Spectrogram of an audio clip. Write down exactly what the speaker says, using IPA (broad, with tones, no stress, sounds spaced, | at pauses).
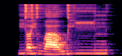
j ɐ˥ j w aː˨˥ w j iː˥ n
